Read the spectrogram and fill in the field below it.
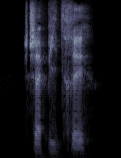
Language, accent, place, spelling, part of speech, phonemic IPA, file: French, France, Lyon, chapitrer, verb, /ʃa.pi.tʁe/, LL-Q150 (fra)-chapitrer.wav
- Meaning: to reprimand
